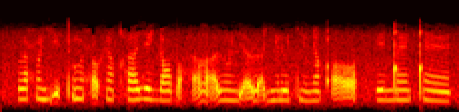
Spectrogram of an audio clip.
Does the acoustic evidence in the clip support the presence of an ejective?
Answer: yes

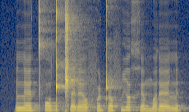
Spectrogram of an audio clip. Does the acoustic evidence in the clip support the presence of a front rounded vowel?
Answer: no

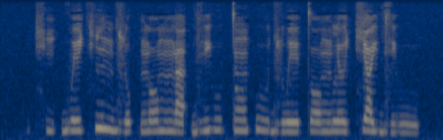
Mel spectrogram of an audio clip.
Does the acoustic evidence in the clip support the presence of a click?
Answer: no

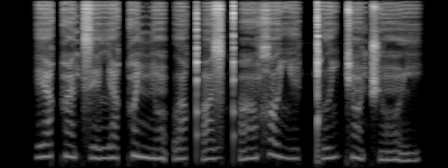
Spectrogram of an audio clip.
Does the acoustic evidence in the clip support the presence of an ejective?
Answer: yes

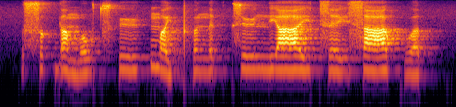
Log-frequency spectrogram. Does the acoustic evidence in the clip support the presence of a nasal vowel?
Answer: no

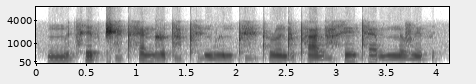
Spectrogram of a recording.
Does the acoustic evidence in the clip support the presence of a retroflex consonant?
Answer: no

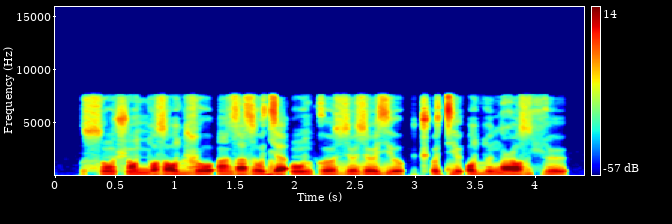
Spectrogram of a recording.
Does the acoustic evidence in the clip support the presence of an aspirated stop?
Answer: no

